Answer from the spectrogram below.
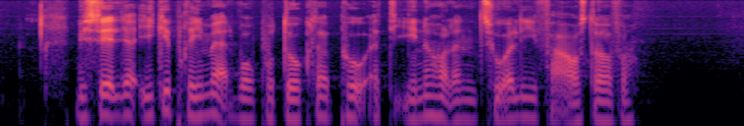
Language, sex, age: Danish, male, 25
